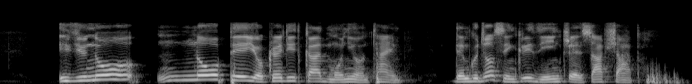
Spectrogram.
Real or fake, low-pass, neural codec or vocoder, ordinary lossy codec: fake; 7.2 kHz; codec, 16 kHz, 6 kbps, DAC; none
